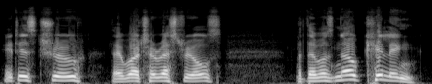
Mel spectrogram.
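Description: A man's voice: on the high side, unhurried, darkish tone, clear, resonant tone, dry recording, pitched above the performer's own voice, close to an everyday voice. A man voicing a frail, evasive alien official in an audiobook, with a weak, trembling voice and formal, protesting diplomatic speech. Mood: weakly distressed. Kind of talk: audiobook character dialogue.

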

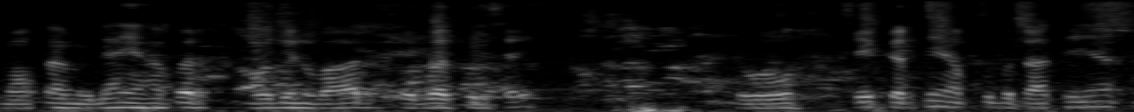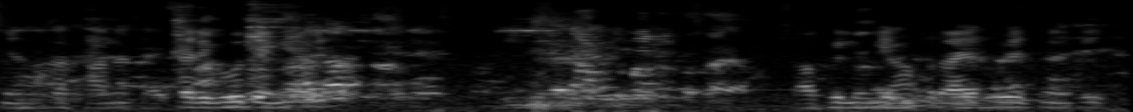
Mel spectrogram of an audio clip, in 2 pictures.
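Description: A man's voice: mid-range voice, level tone, measured pace, long pauses. A young man in his twenties chatting casually as a vlogger, filming himself on a phone held at arm's length. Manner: chatty, repetitive, walks while filming. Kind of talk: casual vlog narration. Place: outdoors in city streets and a busy restaurant. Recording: dull lo-fi phone audio with crowd. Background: crowd chatter.

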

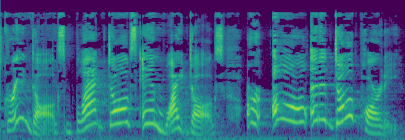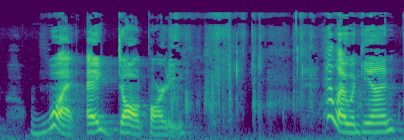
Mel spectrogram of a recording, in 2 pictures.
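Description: A woman reading a picture book aloud to young children, with animated, deliberate and emphatic phrasing. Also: high voice. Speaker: guest children's book reader.

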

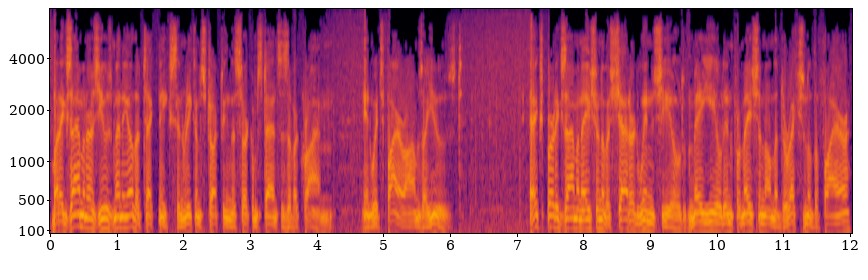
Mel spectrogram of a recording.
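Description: A low-voiced American man narrates in a formal, measured style. He sounds authoritative and matter-of-fact, reading a script for an instructional film. The sound is dull and lo-fi, like a 1970s film soundtrack.

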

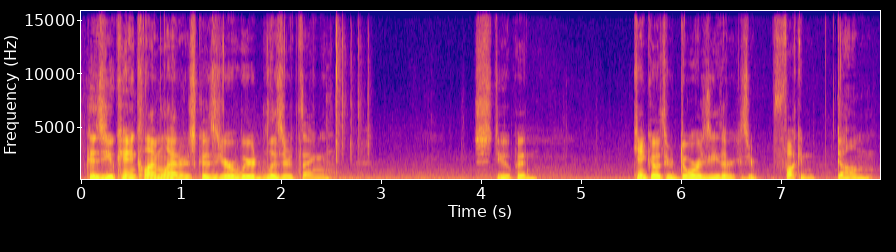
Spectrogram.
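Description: A man with a hoarse voice, casually commenting on his gameplay and joking at the enemies on screen. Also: lowish voice, steady tone, measured pace, pauses often, darkish tone. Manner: jokey, talks to enemies on screen. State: hoarse from screaming. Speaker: game streamer.

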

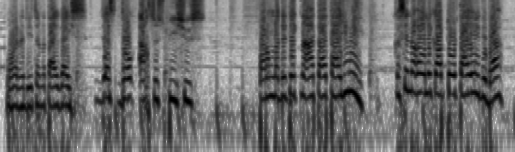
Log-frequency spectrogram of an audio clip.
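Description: A woman's voice: on the high side, a little fast, soft background music. A woman with a Filipino accent improvising a game roleplay as group leader, often repeating words in bursts. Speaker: gamer leading a roleplay group.

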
